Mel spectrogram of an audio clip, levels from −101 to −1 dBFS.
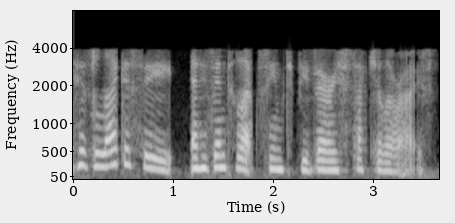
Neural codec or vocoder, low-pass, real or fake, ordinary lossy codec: none; 7.2 kHz; real; AAC, 16 kbps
